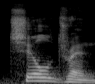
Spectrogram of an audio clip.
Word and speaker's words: children: E crianças, ou filhos, filhas, children. Também tem que pronunciar o L.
